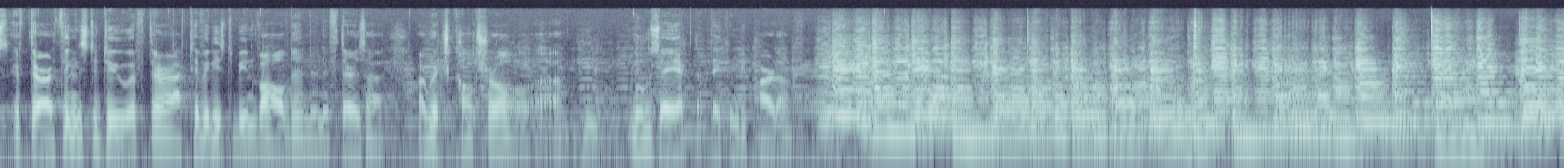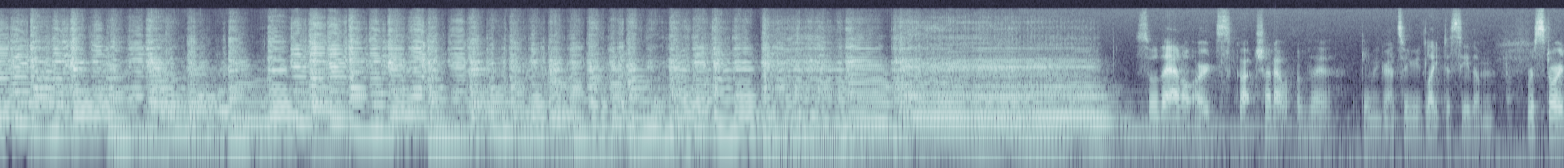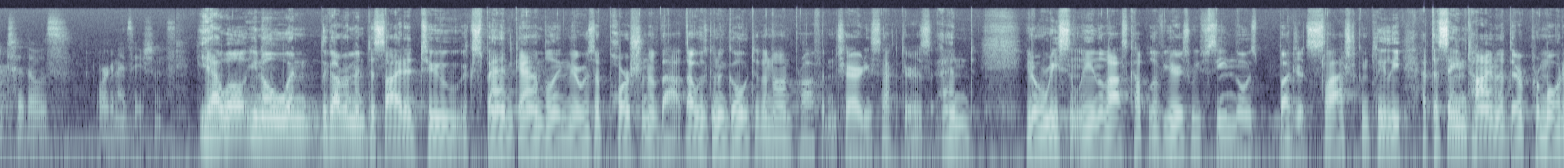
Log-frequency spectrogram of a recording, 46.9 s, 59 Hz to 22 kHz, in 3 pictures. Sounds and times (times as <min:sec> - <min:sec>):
Double bass: 0:00.0 - 0:29.4, 0:33.1 - 0:46.9
Cello: 0:00.0 - 0:29.9.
